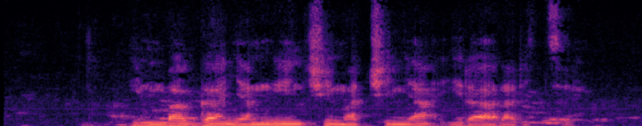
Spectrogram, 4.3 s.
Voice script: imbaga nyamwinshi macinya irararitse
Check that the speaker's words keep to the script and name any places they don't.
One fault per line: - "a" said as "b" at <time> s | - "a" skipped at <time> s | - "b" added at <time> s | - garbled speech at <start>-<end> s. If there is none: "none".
none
